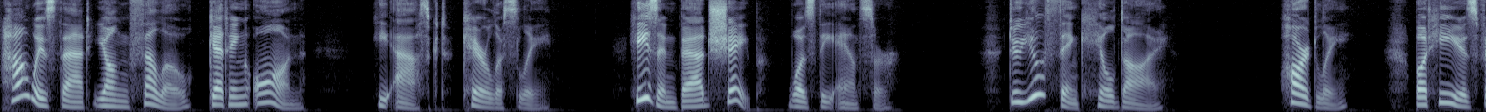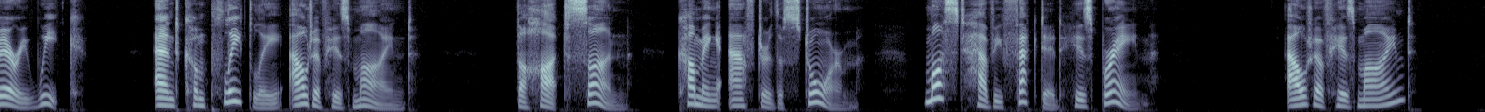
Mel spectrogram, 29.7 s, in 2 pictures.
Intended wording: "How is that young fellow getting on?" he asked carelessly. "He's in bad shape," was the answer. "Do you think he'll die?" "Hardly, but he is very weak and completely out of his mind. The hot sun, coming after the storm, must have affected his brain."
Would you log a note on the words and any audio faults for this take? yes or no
yes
